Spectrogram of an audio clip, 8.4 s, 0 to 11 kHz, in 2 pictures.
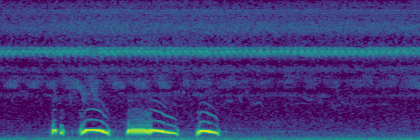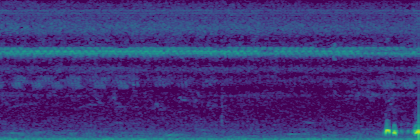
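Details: Spotted dove singing actively in the kuk 1 crystal-voice style, used as a lure for other birds: a burst of mellow, arched low coos early on, a long pause, then the phrase beginning again, over a steady high electronic whine.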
